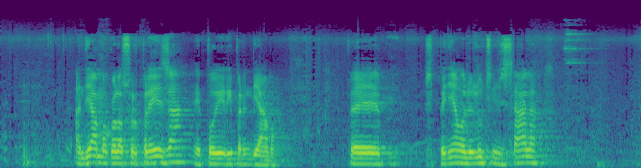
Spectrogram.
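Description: An older man speaks calmly into a microphone, heard over loudspeakers in a large echoing hall.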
